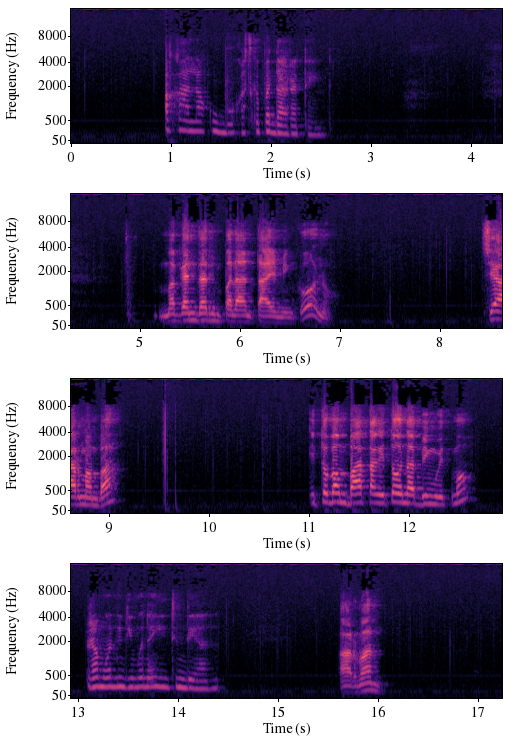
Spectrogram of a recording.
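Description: A younger man answers in short replies.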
